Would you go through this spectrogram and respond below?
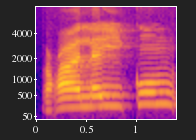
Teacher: لئی میں جلدی کریں گے، نرمی کے ساتھ ادا کرنا ہے، عین نکالنا حلق سے، کاف میم پیش، کم۔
